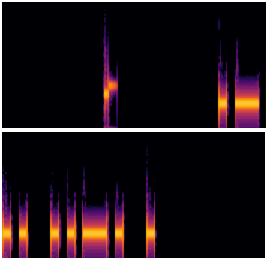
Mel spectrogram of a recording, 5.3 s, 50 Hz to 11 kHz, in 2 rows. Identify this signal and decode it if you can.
Morse code, heard as a keyed tone, about 15 wpm, 700 Hz. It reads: LFE
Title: USA Call Sign Postfixes - 3 Letters 15wpm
